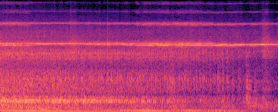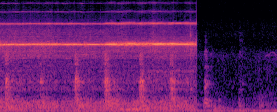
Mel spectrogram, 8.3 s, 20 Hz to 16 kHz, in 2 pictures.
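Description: Someca 1000 tractor running steadily with a high steady whine over the engine, and a string of sharp knocks in the second half. The sound cuts off abruptly about seven seconds in, leaving near silence with a few faint clicks.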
